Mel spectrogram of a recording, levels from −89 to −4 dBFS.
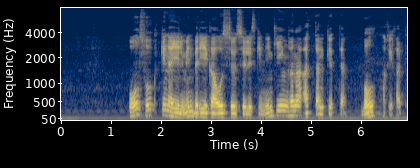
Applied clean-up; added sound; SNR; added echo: none; none; none; none.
